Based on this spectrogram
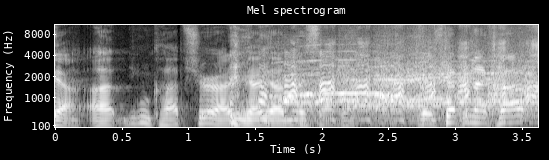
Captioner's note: cheers and applause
